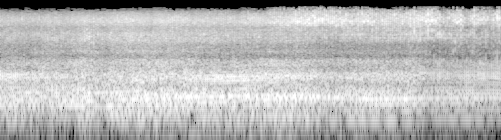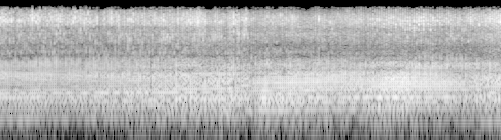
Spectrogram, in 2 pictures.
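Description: Junior sprint race cars' small engines running on a dirt oval, the engine note rising and falling as the cars pass, loudest in the first few seconds.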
